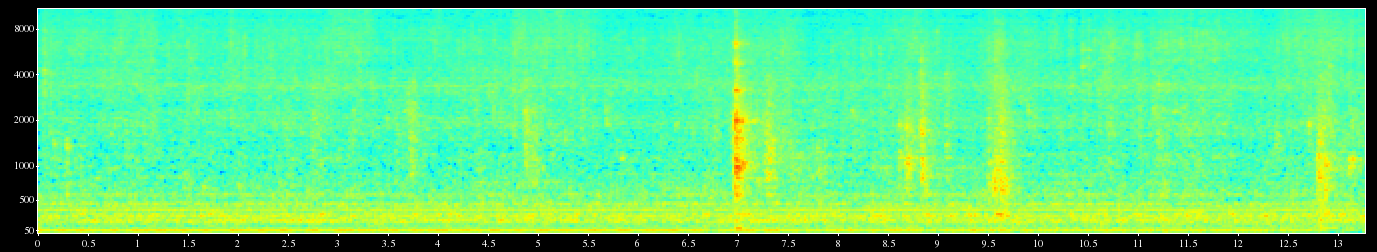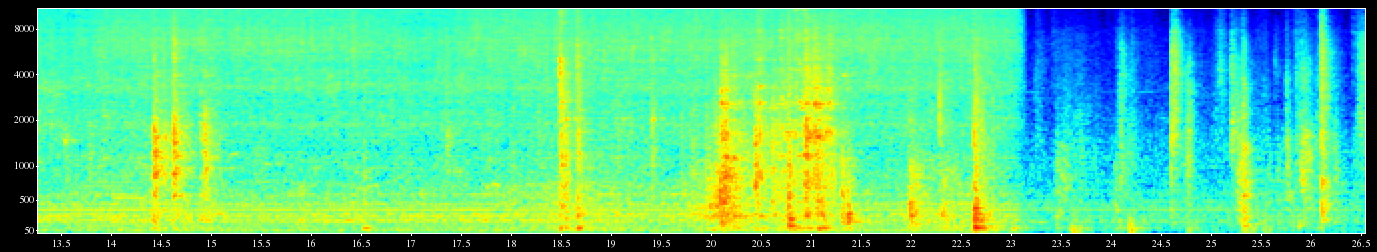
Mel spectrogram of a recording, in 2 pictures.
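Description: Dishes and cups clinking and clattering as they are loaded into a dishwasher's wire racks, in irregular bursts over a steady hum. Near the end the hum stops suddenly and only a few lighter knocks follow.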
